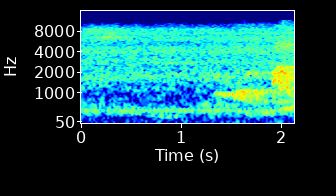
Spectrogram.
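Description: Room tone of a museum gallery: a steady faint hum under a soft hiss. Faint voices rise in the last half second.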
